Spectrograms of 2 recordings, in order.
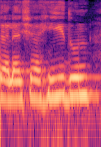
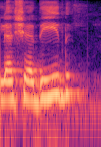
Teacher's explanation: تو یہاں پر شہید اور شدید کے درمیان تجنیس ہے، اور شہید میں ہا اور شدید میں دال بعید المخرج ہیں، کیونکہ ہا کا مخرج اقصی حلق اور دال کا مخرج زبان کی نوک اور ثنایا علیہ کی جڑ ہے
